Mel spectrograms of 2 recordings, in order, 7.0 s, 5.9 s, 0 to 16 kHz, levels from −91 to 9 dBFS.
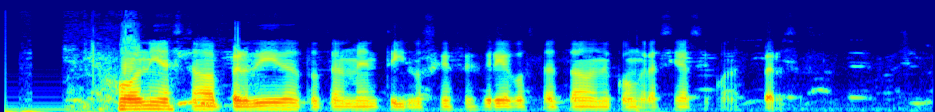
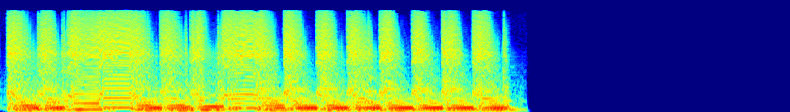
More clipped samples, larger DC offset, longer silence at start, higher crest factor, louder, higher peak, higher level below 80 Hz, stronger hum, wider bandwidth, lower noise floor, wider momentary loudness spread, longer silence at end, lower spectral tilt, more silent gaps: neither; neither; about the same, 0.05 s vs 0.05 s; first, 20 dB vs 12 dB; second, -20 LUFS vs -10 LUFS; about the same, 0 dBFS vs 0 dBFS; second, -48 dBFS vs -28 dBFS; neither; second, 7 kHz vs 11.5 kHz; second, -46 dBFS vs -86 dBFS; first, 14 LU vs 2 LU; second, 0.1 s vs 2 s; first, -9 dB/octave vs -4.5 dB/octave; neither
